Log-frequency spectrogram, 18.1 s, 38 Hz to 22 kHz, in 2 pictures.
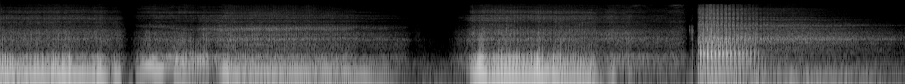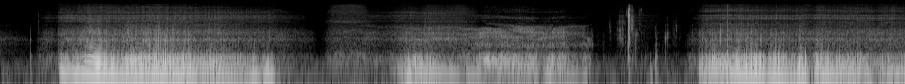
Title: Baloo Sleeping and Snoring in 1 Minute and 31 seconds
